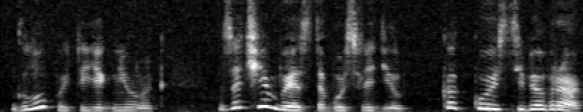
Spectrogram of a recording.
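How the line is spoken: Laughing, amused. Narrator (Russian): он рассмеялся и сказал

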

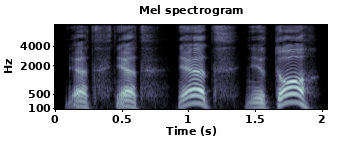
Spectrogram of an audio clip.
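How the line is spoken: Shouting, stamping foot. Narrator (Russian): закричал и топнул князь

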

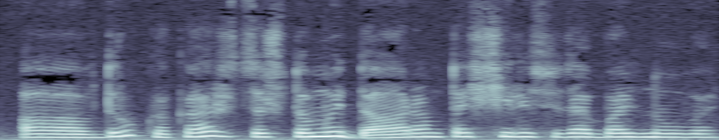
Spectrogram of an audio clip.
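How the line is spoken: Sad exclamation, old man. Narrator (Russian): печально воскликнул старик

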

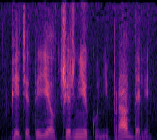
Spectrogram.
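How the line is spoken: Stern question, grandmother. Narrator (Russian): спросила строго бабушка

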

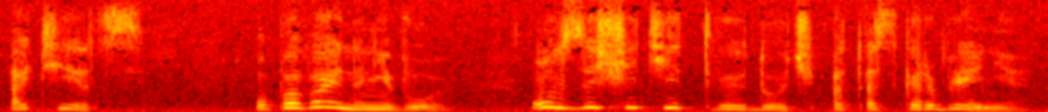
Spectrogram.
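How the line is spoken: Calm. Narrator (Russian): спокойно произнесла

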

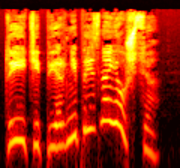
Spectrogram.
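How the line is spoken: Indignant. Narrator (Russian): возмущенно сказала учительница

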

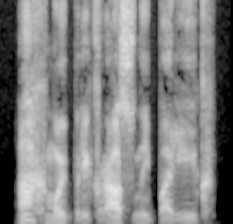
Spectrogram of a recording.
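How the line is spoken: Sad sigh. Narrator (Russian): вздохнул с грустью Джакамон

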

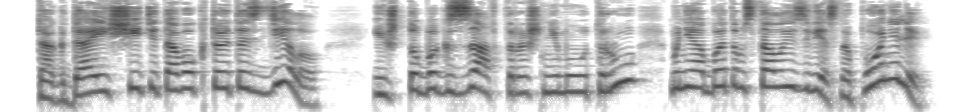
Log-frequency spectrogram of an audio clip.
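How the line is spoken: Impatient exclamation. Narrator (Russian): нетерпеливо воскликнул Иван Кузьмич

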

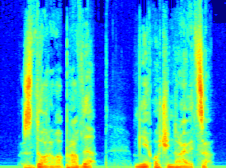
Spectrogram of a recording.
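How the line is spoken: Whisper. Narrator (Russian): Костя шепнул Пете

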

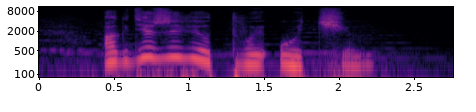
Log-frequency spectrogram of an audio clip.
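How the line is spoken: Calm question. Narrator (Russian): Она продолжала спокойно спрашивать

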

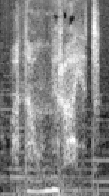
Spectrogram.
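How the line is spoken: Quiet. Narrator (Russian): тихо сказала сестра Нины Матвеевны

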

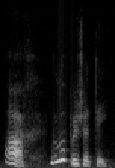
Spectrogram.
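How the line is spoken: Angry. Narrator (Russian): произнесла она сердито

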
